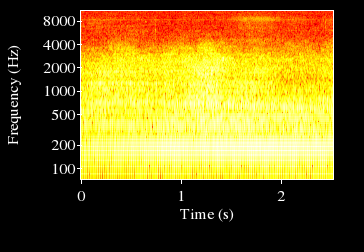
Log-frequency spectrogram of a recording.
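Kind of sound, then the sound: vehicle, small plane flying overhead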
